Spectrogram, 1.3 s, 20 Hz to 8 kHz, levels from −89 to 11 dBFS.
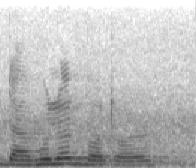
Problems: constant background noise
